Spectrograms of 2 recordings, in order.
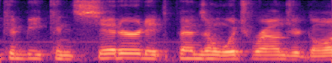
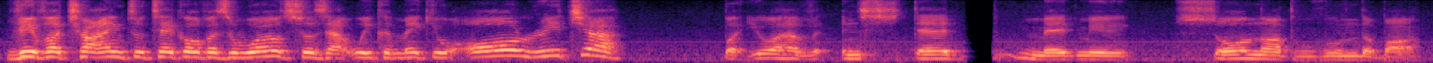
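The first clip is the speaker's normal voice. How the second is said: mock German accent, grandly, then slowing down. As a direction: speak as a hurt German gun maker, German accent. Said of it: "That is a good German accent".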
